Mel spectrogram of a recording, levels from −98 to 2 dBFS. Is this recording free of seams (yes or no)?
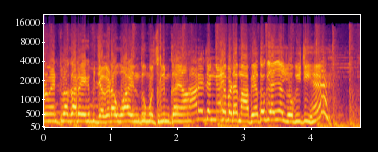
no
